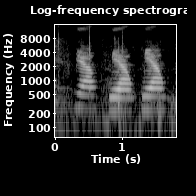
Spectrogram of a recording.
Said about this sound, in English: That is a meowing piano.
